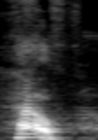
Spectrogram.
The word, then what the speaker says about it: health: Sehat itu bahasa Inggrisnya health. Di ujungnya ada th health gak bisa awak tanya how your health. Health artinya neraka jahanam. Kalau health mesti dibaca pakai these bagus.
